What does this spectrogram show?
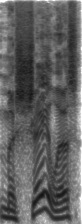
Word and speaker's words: Michaelis: for the michalis corporation pronounced michalis spelled Michael is get it Michael is they are fullservice general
